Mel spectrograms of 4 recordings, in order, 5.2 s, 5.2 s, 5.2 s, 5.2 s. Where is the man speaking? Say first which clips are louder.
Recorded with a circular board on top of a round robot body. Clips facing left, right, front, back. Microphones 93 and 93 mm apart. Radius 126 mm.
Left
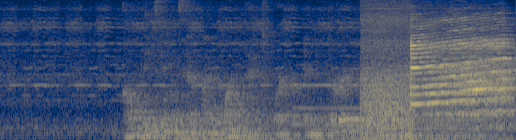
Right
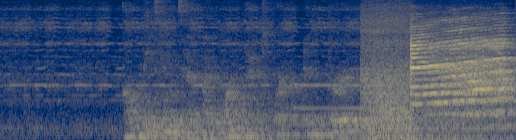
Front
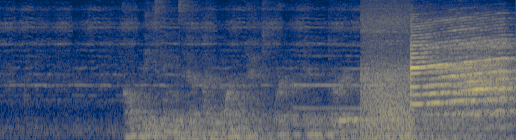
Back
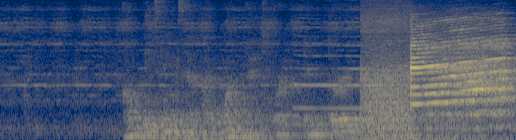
Left 1 dB, back 1 dB; 155° left, 1.4 m.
